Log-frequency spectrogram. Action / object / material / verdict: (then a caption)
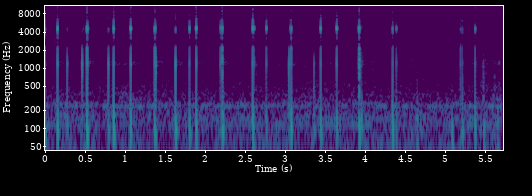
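tap / thin plastic dome lid / plastic / none. Long acrylic nails tap a hollow, thin, clear plastic dome lid set over a microphone, making about 19 quick, irregular taps. Each tap is a crisp, bright click with a high tone and almost no ring, over a quiet, steady background hiss.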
